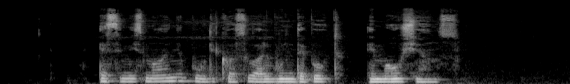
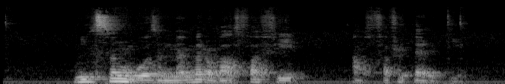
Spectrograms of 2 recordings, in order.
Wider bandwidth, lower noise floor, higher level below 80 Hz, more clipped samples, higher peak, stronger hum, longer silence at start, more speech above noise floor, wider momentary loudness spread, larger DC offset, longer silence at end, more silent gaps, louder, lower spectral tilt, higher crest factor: second, 14.5 kHz vs 16 kHz; first, -62 dBFS vs -53 dBFS; about the same, -54 dBFS vs -50 dBFS; neither; about the same, -4 dBFS vs -6 dBFS; neither; first, 1 s vs 0.75 s; first, 42 dB vs 28 dB; second, 10 LU vs 20 LU; neither; first, 1.15 s vs 0.4 s; neither; first, -20 LUFS vs -24 LUFS; about the same, -5 dB/octave vs -6 dB/octave; about the same, 18 dB vs 20 dB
